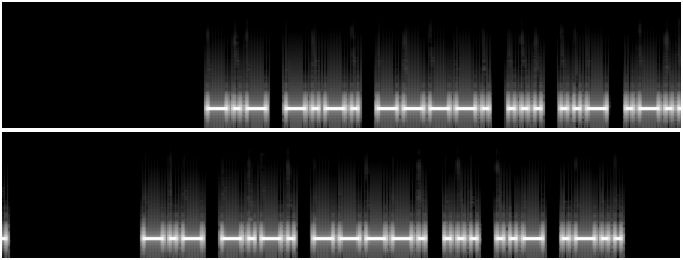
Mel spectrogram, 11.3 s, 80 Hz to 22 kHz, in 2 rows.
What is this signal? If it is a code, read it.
Morse code, heard as a keyed tone, about 22 wpm, 700 Hz. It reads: KC9SUL KC9SUL
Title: USA Call Signs - 6 Characters - Repeated 2x - 22wpm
